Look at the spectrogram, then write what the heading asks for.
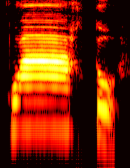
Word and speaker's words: quarto: Só que em quarto, o U é pronunciado.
